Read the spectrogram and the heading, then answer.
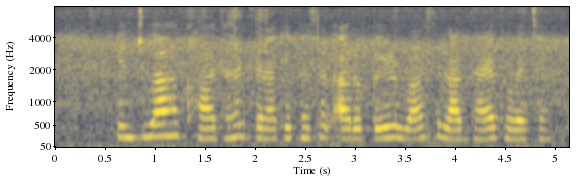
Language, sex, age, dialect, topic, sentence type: Maithili, female, 18-24, Angika, agriculture, statement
